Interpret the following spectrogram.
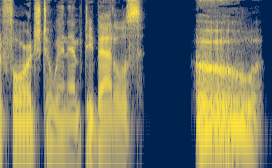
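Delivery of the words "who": loud booming demand; boomed. A narrator's reading. Barbarian booms at the Grand Master, loud demand. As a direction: boom the question across the room. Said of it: "he boomed at the Grand Master".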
